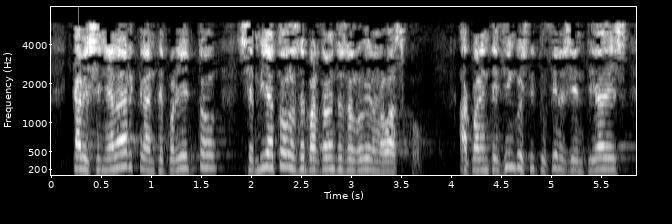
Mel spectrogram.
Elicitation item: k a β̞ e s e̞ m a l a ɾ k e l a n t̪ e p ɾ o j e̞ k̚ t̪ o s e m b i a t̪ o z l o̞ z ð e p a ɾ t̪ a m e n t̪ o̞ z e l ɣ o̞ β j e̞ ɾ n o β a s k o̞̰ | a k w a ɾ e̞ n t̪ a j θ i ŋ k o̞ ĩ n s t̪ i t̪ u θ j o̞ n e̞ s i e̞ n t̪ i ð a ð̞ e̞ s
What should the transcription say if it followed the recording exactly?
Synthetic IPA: k a β̞ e s e̞ ɲ a l a ɾ k e l a n t̪ e p ɾ o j e̞ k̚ t̪ o s e m b i a t̪ o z l o̞ z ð e p a ɾ t̪ a m e n t̪ o̞ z e l ɣ o̞ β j e̞ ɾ n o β a s k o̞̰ | a k w a ɾ e̞ n t̪ a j θ i ŋ k o̞ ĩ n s t̪ i t̪ u θ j o̞ n e̞ s i e̞ n t̪ i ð a ð̞ e̞ s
